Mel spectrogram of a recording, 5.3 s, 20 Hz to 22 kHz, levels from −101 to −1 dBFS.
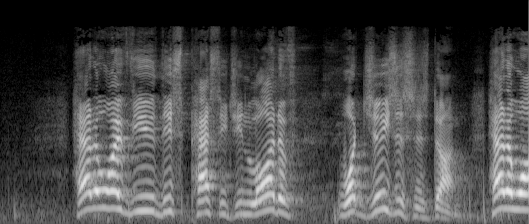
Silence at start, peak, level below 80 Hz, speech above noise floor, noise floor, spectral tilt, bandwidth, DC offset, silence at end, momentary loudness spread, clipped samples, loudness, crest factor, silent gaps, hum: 0.75 s; -2 dBFS; -66 dBFS; 38 dB; -59 dBFS; -3.5 dB/octave; 12.5 kHz; under 0.1%; 0 s; 12 LU; under 0.1%; -22 LUFS; 18 dB; none; none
